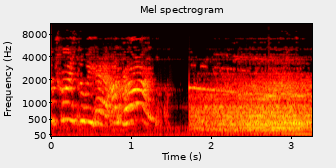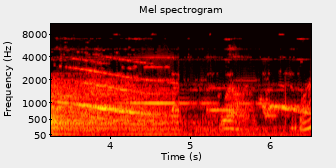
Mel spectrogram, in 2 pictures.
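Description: Ambulance and fire truck sirens wailing with sweeping rising and falling tones, loud and sustained in the middle, with voices talking around them.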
